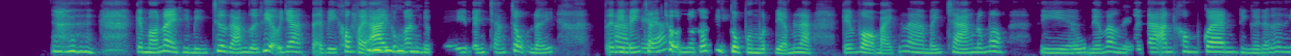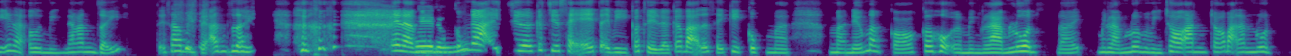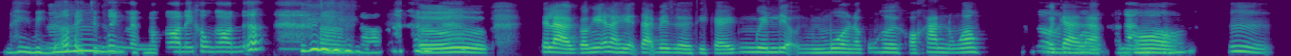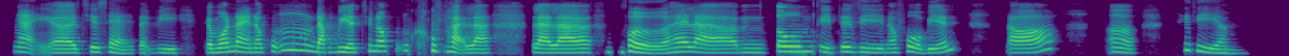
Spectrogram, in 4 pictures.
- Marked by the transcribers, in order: laugh; laugh; unintelligible speech; laugh; laugh; laugh; laughing while speaking: "không"; tapping; unintelligible speech
- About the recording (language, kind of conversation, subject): Vietnamese, podcast, Bạn nhớ nhất món ăn đường phố nào và vì sao?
